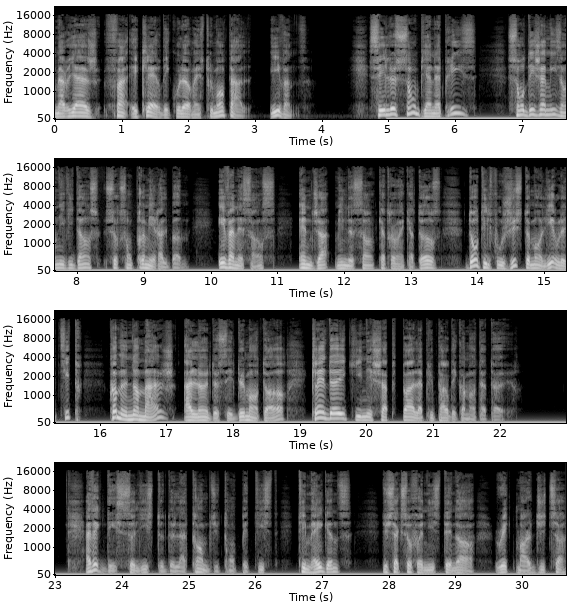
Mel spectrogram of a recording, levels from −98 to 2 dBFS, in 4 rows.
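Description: At 4.98 s the speech carries a DC step: the waveform's zero line jumps by about -29 dBFS and stays offset until the end of the clip, as happens when a converter recalibrates or an input with a standing offset is switched into the path. It is heard as a single low thump at that moment while the speech continues unchanged. On the waveform the trace sits visibly displaced from centre from there on. A spectrogram shows a brief vertical smear at the step, then steady energy pinned at 0 Hz.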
